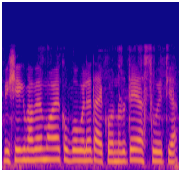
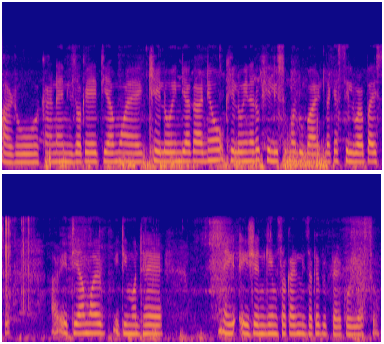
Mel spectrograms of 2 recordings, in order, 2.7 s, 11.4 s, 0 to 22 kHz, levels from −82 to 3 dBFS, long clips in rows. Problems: none marked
